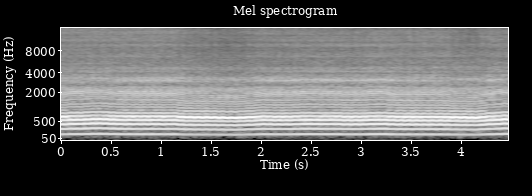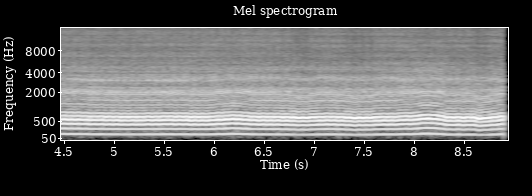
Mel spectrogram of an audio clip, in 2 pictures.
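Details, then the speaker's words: Husqvarna 262XP chainsaw, already tuned up, cutting wood: strong steady howl that dips slightly and recovers as it bites; pulls cleanly, normal running under load. "I've already got it tuned up pretty darn good she's running good let's do some cutting"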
